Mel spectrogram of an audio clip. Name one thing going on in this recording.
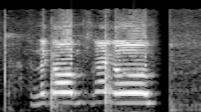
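A boy knocks on a wooden door.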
